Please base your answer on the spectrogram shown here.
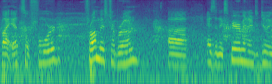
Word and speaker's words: Brunn: Brunn. Herman Brunn, coach builder in Buffalo, New York. It's the only one. It's the only one ever made. It was ordered by Edsel Ford from Mr. Brunn as an experiment into doing a smaller town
